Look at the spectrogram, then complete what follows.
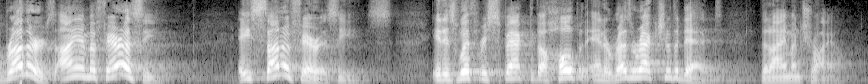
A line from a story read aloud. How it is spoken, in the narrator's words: cried out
